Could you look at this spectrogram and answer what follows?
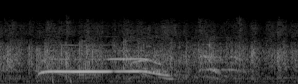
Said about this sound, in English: Come on, clap your hands and let's praise the Lord together.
